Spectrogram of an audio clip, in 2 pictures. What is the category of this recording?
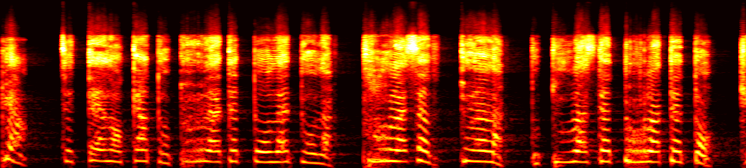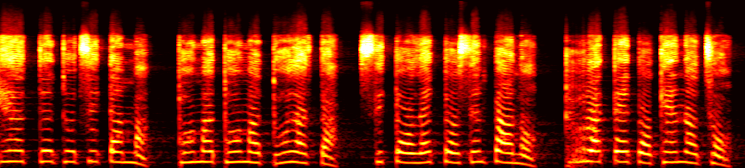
Music > Other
